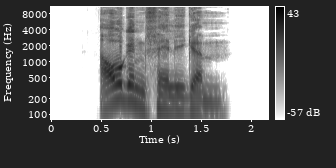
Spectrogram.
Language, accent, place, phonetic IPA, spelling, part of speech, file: German, Germany, Berlin, [ˈaʊ̯ɡn̩ˌfɛlɪɡəm], augenfälligem, adjective, De-augenfälligem.ogg
- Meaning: strong dative masculine/neuter singular of augenfällig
